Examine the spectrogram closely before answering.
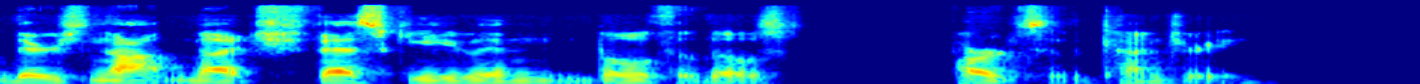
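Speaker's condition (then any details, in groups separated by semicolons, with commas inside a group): No condition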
